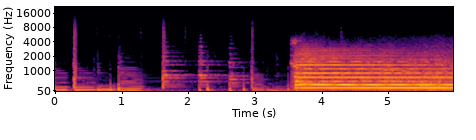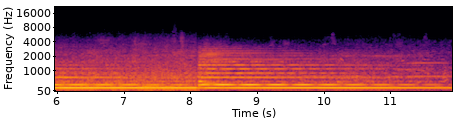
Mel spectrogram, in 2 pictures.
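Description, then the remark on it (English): The Big Ben clock-tower bell tolls twice, marking the formal completion of Brexit, each deep, ringing strike sustaining loudly and overlapping the next. A brief stretch of talking comes just before the first chime. “Almost 100 days since the chimes of Big Ben marked that Brexit was formally completed,”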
